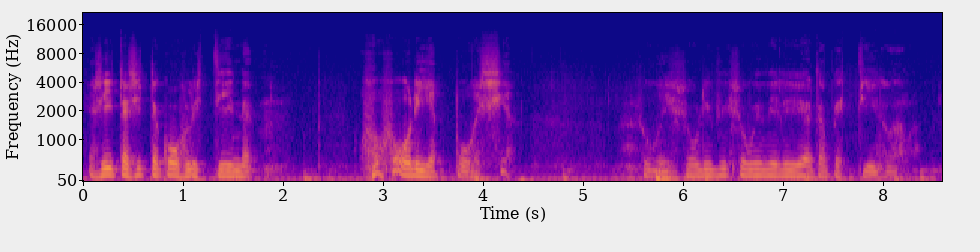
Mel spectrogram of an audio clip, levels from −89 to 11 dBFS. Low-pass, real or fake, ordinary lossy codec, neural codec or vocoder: 19.8 kHz; fake; none; vocoder, 44.1 kHz, 128 mel bands every 256 samples, BigVGAN v2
